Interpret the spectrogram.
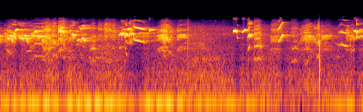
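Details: Many lorikeets gathered off a balcony, a loud mass of harsh, screeching squawks and chatter, steady at first, then broken into sharper separate shrieks toward the end.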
